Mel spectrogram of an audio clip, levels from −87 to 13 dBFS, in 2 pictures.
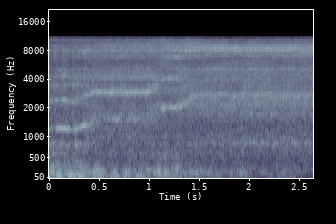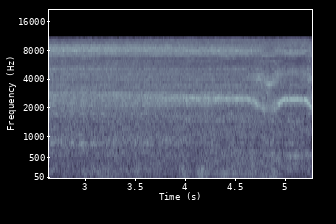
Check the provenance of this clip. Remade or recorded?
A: remade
